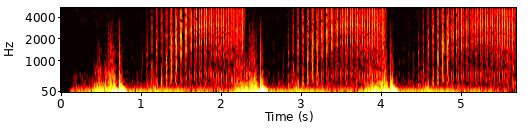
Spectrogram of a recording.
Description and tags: creepy space frog
science-fiction fantasy film designed
fantasy, designed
